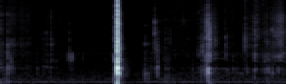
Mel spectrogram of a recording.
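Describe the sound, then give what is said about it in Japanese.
A sharp, crisp snap as a box of stiff, thick drawing-paper-like card, not cardboard, taken from an outer bag, is opened past its tape, followed by a softer click about a second later, otherwise quiet. “じゃあちょっと開けてみましょう。”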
